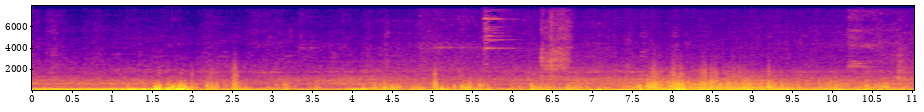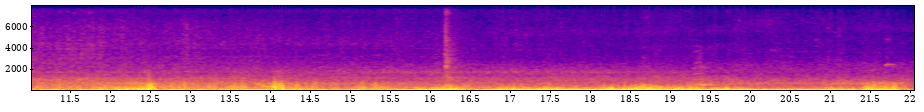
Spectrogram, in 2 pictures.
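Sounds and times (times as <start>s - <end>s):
freight train rumbling past: 0.0s - 22.0s
knocks from train wheels: 16.1s - 16.6s.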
